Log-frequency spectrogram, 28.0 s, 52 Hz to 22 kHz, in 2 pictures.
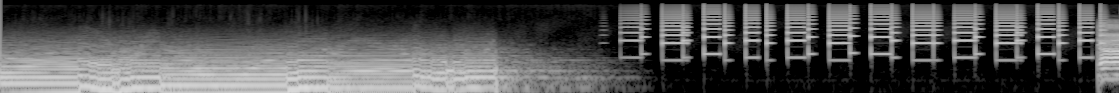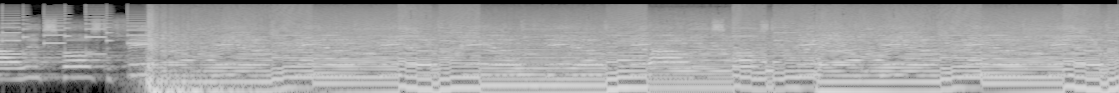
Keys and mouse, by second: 0.7 click, 4.0-5.1 drag, 7.4 click, 9.7-11.0 drag, 13.0 click, 14.8 click, 17.8-19.0 drag, 22.1-23.5 drag, 24.7 click, 25.4 click, 26.8 click, 27.8 ctrl+shift+click.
